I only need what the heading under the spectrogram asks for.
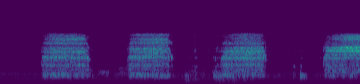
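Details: Male and female barn owls snacking together on rats at the nest: four broad, rasping hisses roughly one per second, separated by faint quiet murmurs and scrapes.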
